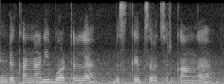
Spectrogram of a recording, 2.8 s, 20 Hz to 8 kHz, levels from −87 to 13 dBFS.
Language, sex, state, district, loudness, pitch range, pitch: Tamil, female, Tamil Nadu, Namakkal, -17 LUFS, 195-210 Hz, 205 Hz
